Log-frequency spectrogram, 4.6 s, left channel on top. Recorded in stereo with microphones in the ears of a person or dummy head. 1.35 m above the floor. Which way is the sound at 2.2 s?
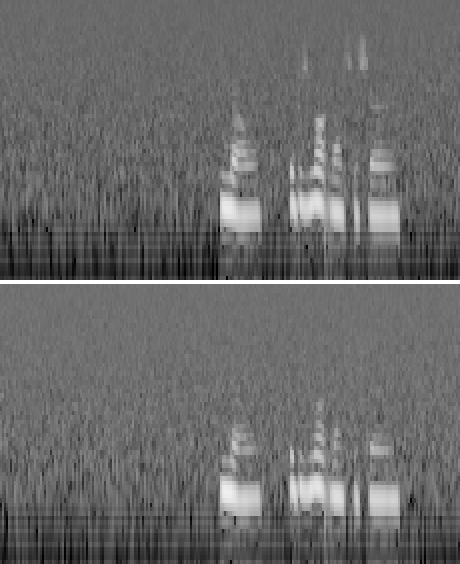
45° left (ahead or behind).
